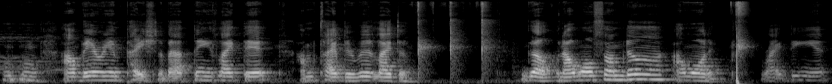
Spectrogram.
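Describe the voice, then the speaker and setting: A woman with a deep Southern US accent chatting casually to her viewers in a folksy, sassy, self-assured country way. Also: level tone, normal speed, gravelly, slight background noise. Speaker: hair tutorial vlogger.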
